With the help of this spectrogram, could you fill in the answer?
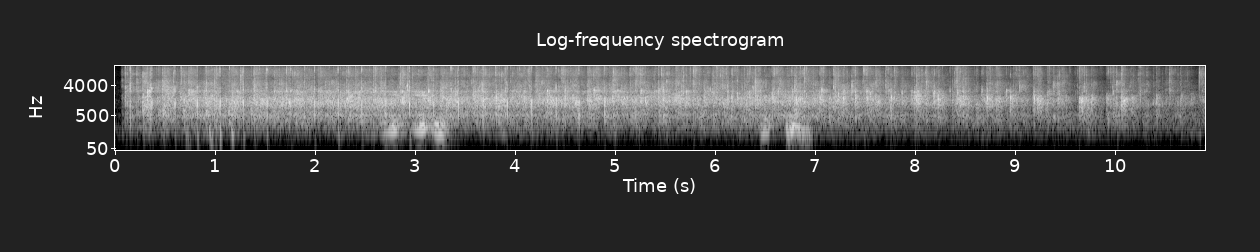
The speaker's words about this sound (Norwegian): Og etter at jeg har sagt litt om de kommende møtene, så skal folk få eh, komme frem og kjøpe bøkene, men du må få en skikkelig applaus først.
